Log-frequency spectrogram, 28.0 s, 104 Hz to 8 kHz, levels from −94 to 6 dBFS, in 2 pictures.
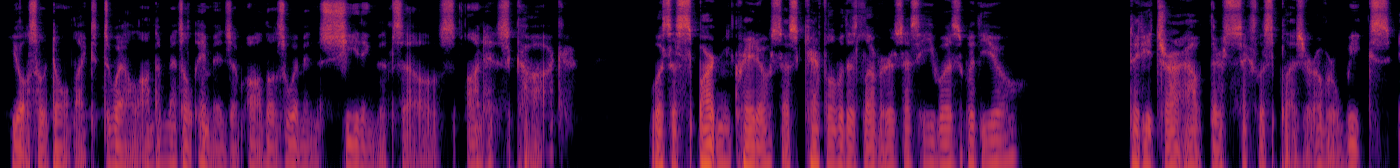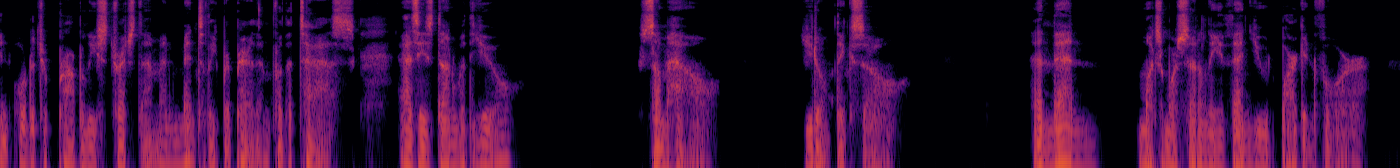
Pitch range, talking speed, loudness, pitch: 90-100 Hz, 160 wpm, -39 LUFS, 95 Hz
